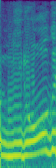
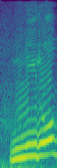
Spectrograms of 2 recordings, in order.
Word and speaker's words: निरोग: कहा जाए, निरोग, तो निरोग जो वर्ड है, न में छोटी की मात्रा, ये गलत है, निरोग में न में बड़ी की मात्रा होती है, निरोग। बोलते समय भी देखिए हम लोग बोल रहे हैं निरोग, मतलब न में बड़ी की मात्रा, मतलब ज्यादा समय दे रहे हैं, निरोग ऐसे बोल रहे हैं।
